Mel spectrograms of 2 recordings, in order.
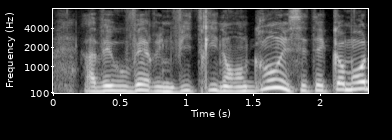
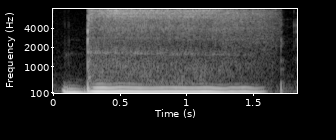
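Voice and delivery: dial tone buzz; 2 semitones lower, 4 dB quieter than usual. Acted. The empty phone line buzzing back at him.

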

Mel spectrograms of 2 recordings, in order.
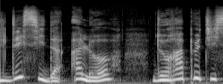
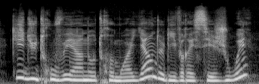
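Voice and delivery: ordinary delivery, nothing marked

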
